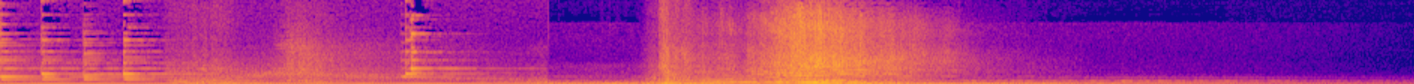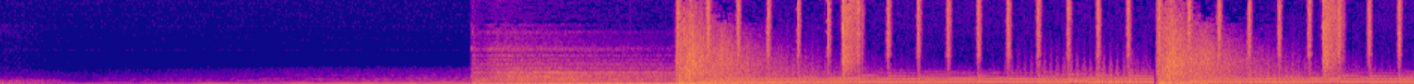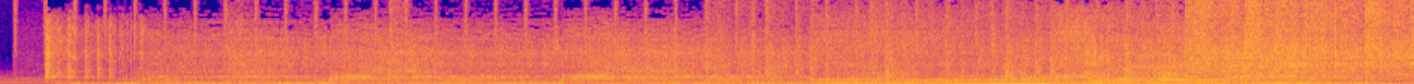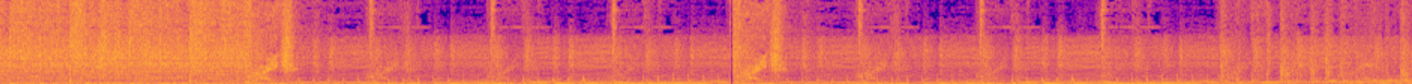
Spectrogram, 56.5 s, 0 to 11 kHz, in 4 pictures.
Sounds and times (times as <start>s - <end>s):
Music: 0.0s - 6.4s, 8.8s - 56.5s
Tire squeal: 2.0s - 4.0s, 28.8s - 42.4s.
